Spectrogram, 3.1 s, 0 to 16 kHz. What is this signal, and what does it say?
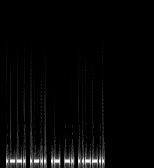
Morse code, heard as a keyed tone, about 36 wpm, 700 Hz. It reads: PLAN?
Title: Sentences from Top 1000 Words - Review Part 6 - 35wpm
